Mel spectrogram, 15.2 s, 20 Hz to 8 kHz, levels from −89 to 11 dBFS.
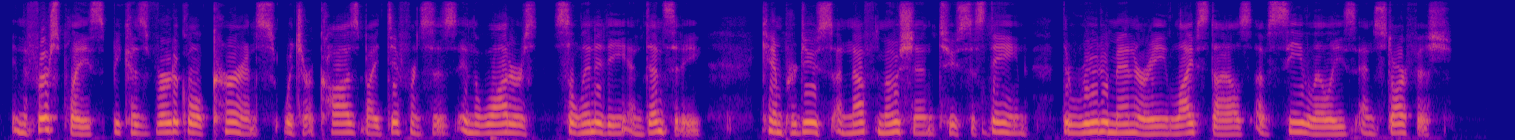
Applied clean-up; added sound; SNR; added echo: none; none; none; none.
